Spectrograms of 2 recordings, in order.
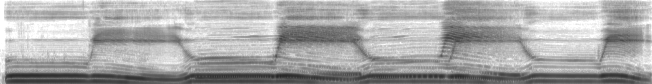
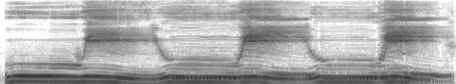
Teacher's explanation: So the lips start very forward and rounded and then pull back in the corners for that E vowel.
